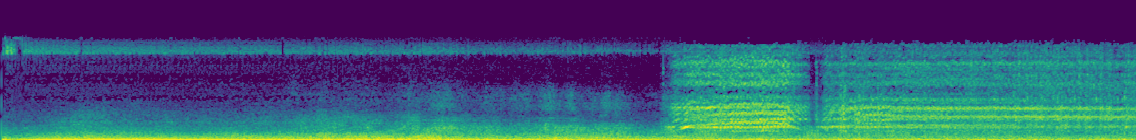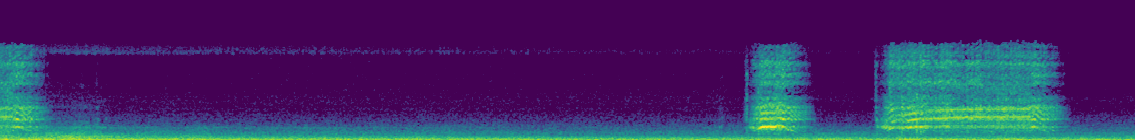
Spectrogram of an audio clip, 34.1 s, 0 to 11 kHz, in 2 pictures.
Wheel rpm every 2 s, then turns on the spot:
0, 0, 0, 0, 0, 120, 120, 160, 120, 0, 0, 0, 0, 0, 30, 110, 60.
none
